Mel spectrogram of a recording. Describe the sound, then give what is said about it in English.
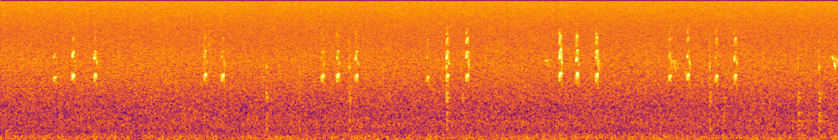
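A wild bird perched in a tree along a net calls again and again in short bursts of high, thin peeps, often two or three at a time, over a steady low background rumble. No one speaks. “That bird is perched up in the tree along the net.”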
